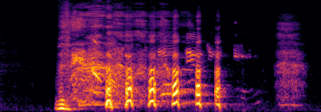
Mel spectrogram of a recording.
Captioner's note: laughs!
